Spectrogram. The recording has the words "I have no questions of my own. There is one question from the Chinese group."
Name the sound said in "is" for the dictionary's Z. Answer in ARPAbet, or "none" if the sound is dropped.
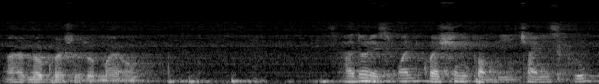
S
